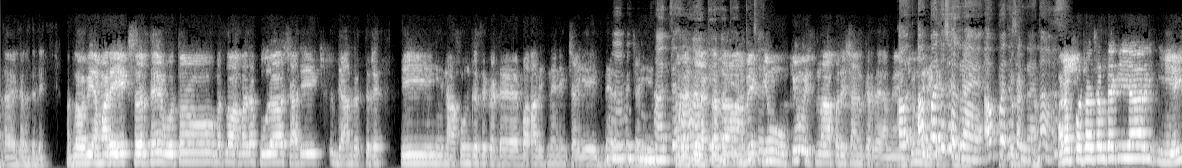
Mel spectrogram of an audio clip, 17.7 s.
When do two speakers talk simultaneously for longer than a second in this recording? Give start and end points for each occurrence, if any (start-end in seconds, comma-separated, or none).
9.1-11.5, 13.5-15.7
